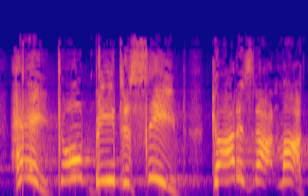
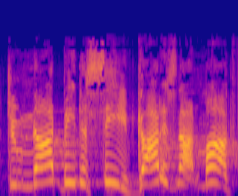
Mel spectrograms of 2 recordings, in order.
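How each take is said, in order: First: "Hey, don't be deceived" drawn out high, "God is not mocked" shouted; emphatic speech. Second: Raised, measured verse reading; preached scripture reading. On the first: Preacher voices Paul warning the Galatian church, emphatic. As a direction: hammer "deceived" and "mocked" slowly and loudly. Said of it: "That's emphatic speech there". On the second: Real, not acted. Preacher quotes Galatians to the church, preached reading. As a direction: read the verse out firmly to the room.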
